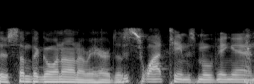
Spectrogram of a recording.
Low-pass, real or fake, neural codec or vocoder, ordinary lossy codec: 5.4 kHz; real; none; Opus, 64 kbps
